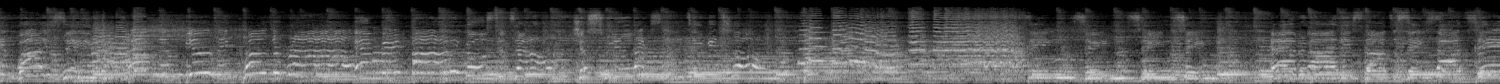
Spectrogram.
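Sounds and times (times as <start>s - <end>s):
female vocal trio singing: 0.0s - 7.3s, 10.2s - 15.0s
swing big band playing: 0.0s - 15.0s.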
